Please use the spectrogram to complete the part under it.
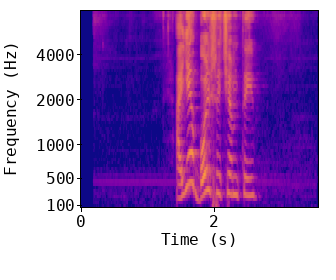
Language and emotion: Russian, positive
